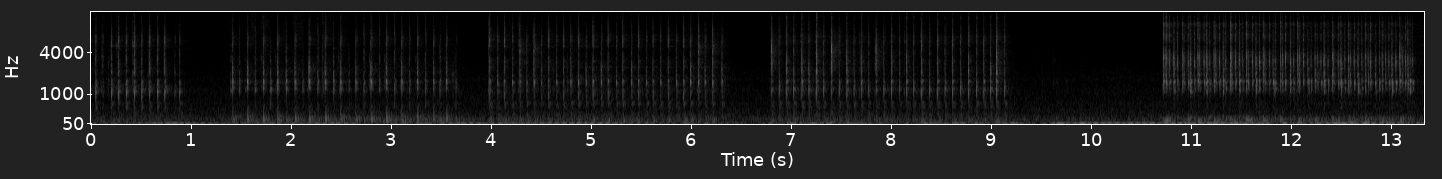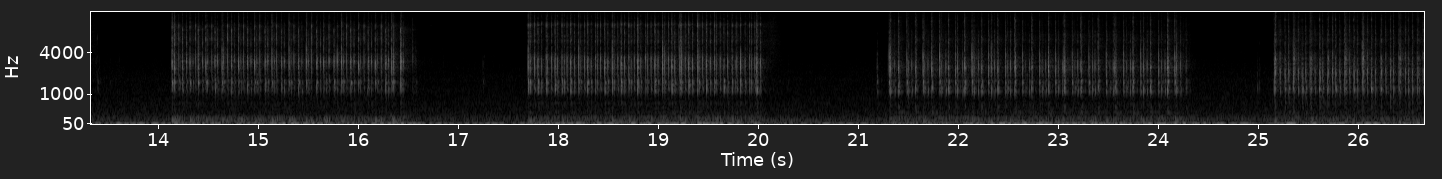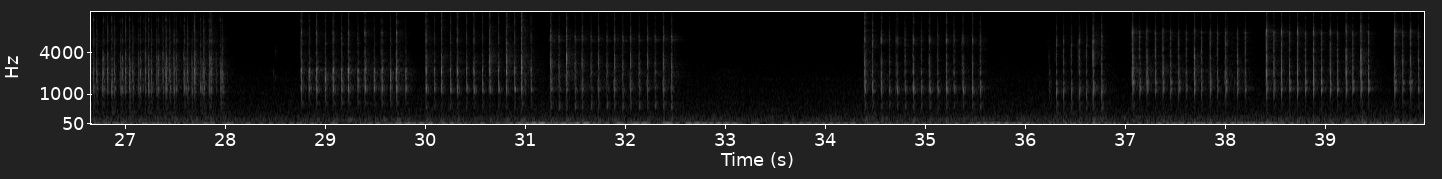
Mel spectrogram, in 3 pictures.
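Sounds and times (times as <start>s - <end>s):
mechanical keyboard typing: 0.0s - 9.2s, 10.7s - 13.3s, 14.1s - 16.6s, 17.7s - 20.1s, 21.2s - 24.4s, 25.0s - 28.1s, 28.8s - 32.6s, 34.4s - 35.6s, 36.2s - 39.9s.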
